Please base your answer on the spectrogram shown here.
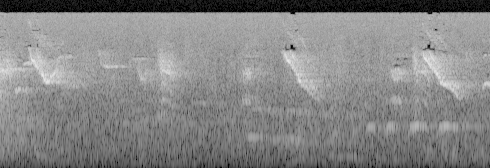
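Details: Oriental magpie-robin from Ubon Ratchathani, Thailand, recorded in July: loud, sharply descending whistled slurs repeated at intervals of about one and a half seconds, with quieter short notes between them and faint ambient noise.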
